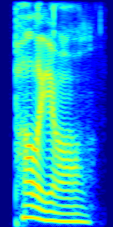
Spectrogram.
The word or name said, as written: polyol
